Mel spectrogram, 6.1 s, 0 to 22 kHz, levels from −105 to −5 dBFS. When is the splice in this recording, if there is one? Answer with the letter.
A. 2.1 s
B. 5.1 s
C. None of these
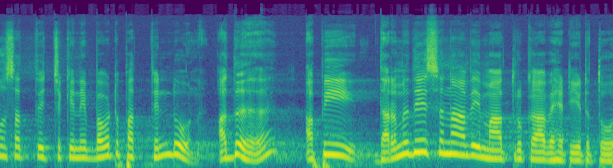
A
